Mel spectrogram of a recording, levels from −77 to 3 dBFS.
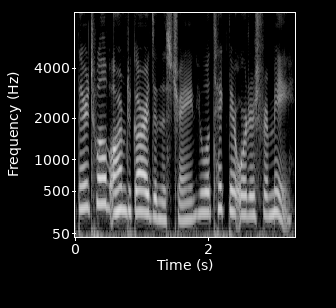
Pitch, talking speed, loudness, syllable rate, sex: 235 Hz, 270 wpm, -16 LUFS, 6.3 syllables/s, female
